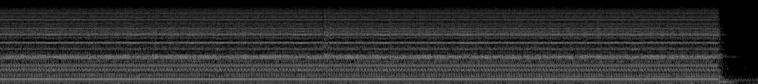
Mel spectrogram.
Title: Whining noise Gaggia Anima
